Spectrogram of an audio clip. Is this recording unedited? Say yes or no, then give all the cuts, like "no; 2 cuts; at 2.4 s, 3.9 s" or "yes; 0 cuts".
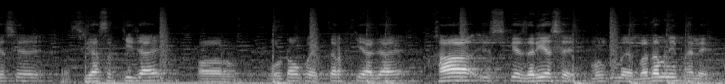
yes; 0 cuts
